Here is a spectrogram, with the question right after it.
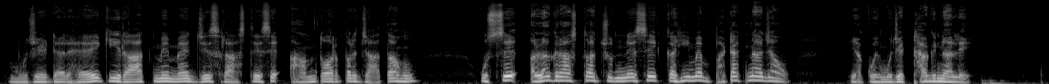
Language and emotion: Hindi, fearful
